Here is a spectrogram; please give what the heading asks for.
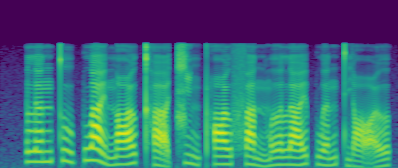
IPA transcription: lə˥nt̪u˥˧ pwa˥˩ɪ̯n̪ɑ˧˥ʊ̯ kʰä̰˨˩ t͡ɕi˥˩ŋpʰɑ˥ʊ̯fa˥˩nmɤ˥ la˧˥ɪ̯ pwə˧˥nt̪jɑ̰˨˩˦ʊ̯

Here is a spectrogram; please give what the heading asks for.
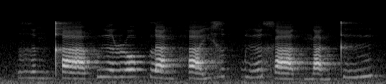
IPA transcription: ɣə˨˩ŋt̪ʰaː˨˩fɨ˧ə̯ɹɔ˦˥p̚ la˨˩ŋha˨˩˦jɣə˦˥k̚ɓɨ˧˥ə̯ xaː˨˩t̚ŋa˨˩˨ŋ t̪ɨ˧˥

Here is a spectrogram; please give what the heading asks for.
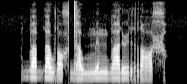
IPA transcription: ba˦b ɾa˨wɾɔ˨xda˨w mɪ˦ mba˦ɾʉ˦ rɑ˨x

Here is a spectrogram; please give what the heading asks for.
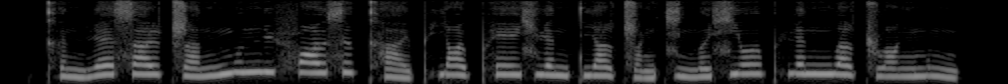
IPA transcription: kʰə˨˩nɥɛ˥sa˥ɪ̯ ʈ͡ʂa˧˥n mu˥n̪y˥ fɑ˥ʊ̯sɹ̩˥ kʰa˨˩ɪ̯ pʰjɑ˥˩ʊ̯pʰe˥ɪ̯ɕɥɛ˥˧nt̪jä˥˩ ʈ͡ʂɑ˧˥ŋt͡ɕi˥˩n̪ɤ˥ ɕjo˥ʊ̯pʰɥɛ˥nn̪wä˥˩ ʈ͡ʂwɑ˥ŋmʊ˥˩ŋ

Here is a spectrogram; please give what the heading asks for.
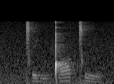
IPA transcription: ǀeʎŋ͡ǃɑǀɯ

